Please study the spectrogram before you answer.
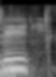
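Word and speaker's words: bee: तो दोस्तों चौथा नियम ये है, किसी शब्द के अंत में या दो कॉन्सोनेंट के बीच डबल ई आता है तब डबल ई का उच्चारण ई होता है, परंतु डबल ई के बाद आर ना आए।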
